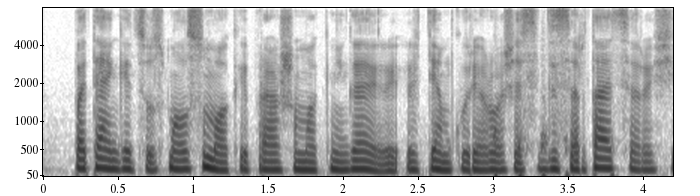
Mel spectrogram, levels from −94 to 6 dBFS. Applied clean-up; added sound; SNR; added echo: none; Whoosh, swoosh, swish; 17 dB; none.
